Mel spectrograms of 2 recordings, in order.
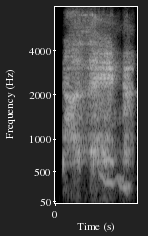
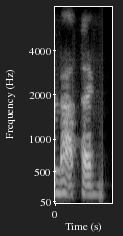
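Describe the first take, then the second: First: "Nothing" breathed out in a soft whisper; hushed, unvoiced "Nothing"; whispered repeat. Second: Said in the usual way. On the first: Real, not acted. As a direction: whisper the word "Nothing" for dramatic effect. Repeated word, drops to whisper.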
